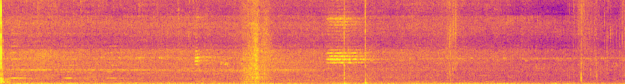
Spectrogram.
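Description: Steady low rumble of road traffic, with a brief hiss about three seconds in and a few faint knocks.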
